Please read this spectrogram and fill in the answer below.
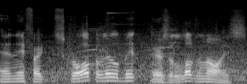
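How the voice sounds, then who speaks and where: Over noticeable background noise, a man talks at a fairly quick pace. He has a Dutch accent and a medium pitch. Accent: non-native English, Dutch. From Netherlands. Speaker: gaming YouTuber. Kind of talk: let's play commentary. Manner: halting, many fillers and restarts.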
